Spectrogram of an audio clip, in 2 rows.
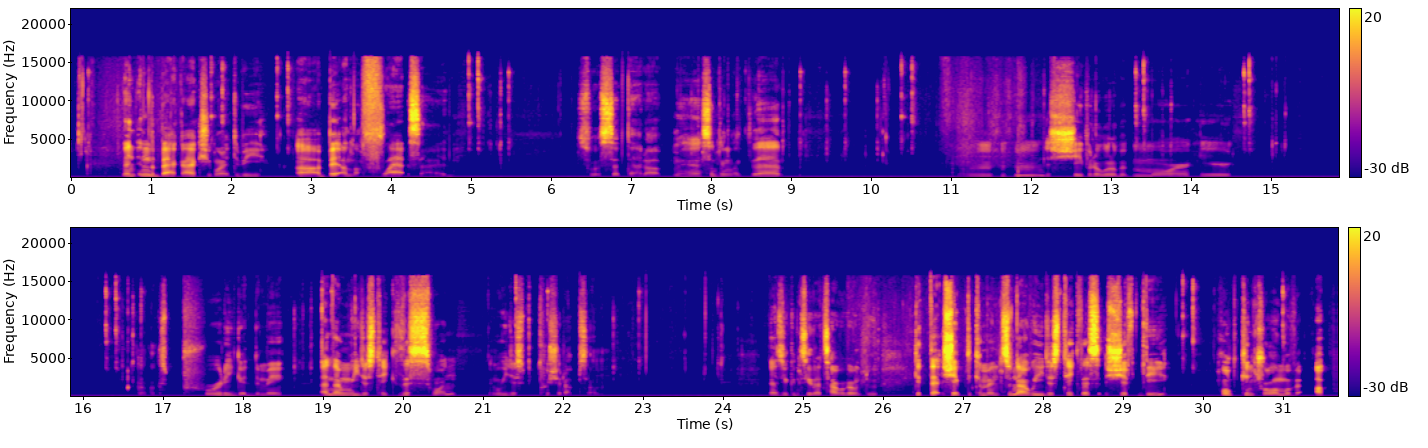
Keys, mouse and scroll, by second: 0.2 Tab, 0.5-3.4 middle drag, 1.0 KP_7, 1.9-3.4 drag, 3.4-4.4 right drag, 3.7 g, 5.3-7.1 drag, 5.4 Tab, 5.6-7.5 middle drag, 8.1 Tab, 9.3 middle click, 10.6-11.8 middle drag, 11.6 KP_7, 11.8 right click, 12.3 right click, 12.5 g, 13.6-18.5 drag, 13.8 r, 15.2 g, 16.7 Tab, 18.3 middle click, 18.9 Tab, 19.3 middle click, 20.5-22.4 drag, 21.8 Tab, 22.4-24.7 middle drag, 26.3 KP_1, 27.0-30.1 middle drag, 27.4 KP_1, 29.3 shift+d, 30.1 click, 30.1-31.6 right drag, 31.2-31.6 drag.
